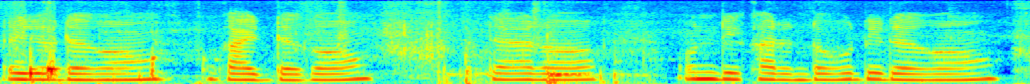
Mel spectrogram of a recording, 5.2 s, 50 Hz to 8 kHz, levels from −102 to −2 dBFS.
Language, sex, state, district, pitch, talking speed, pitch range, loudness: Chakma, female, Tripura, Dhalai, 210 Hz, 115 wpm, 205-225 Hz, -22 LUFS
